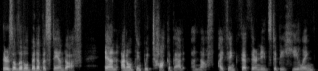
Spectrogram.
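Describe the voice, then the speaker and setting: A woman in her seventies with a gravelly, husky voice talks through her working life at a retirement community. She is reflective and pauses often on ums and restarts. The sound is close and dry. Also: lowish voice, darkish tone, no room sound, highs cut off. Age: 70s. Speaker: interviewee. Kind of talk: recounting her career.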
